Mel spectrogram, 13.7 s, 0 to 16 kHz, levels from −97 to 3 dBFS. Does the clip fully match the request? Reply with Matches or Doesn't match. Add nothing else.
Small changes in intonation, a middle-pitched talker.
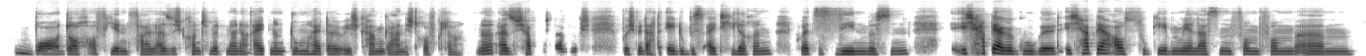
Matches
